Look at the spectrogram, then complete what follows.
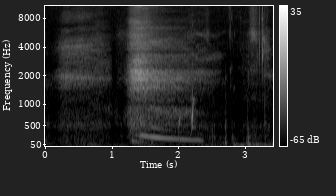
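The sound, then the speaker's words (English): A sudden burst of fizzing hiss from a kumquat-flavored Martian soda, fading into soft crackling bubbles, fairly quiet, with no talking. “Listen to the bubble.”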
